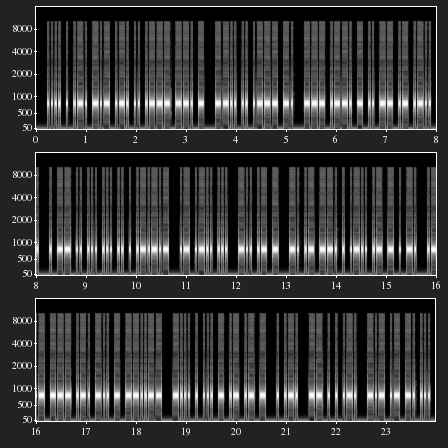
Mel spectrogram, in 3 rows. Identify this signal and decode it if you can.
Morse code, heard as a keyed tone, about 32 wpm, 800 Hz. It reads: HERKRIJGT ZIJN OPTIMALE EMISSIE. ALS DAT NAGELATEN WORDT, BESTAAT ER MEER KANS
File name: morse mp3 / HOLLANDAIS texte clair 2 vitesse 30 mots minute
